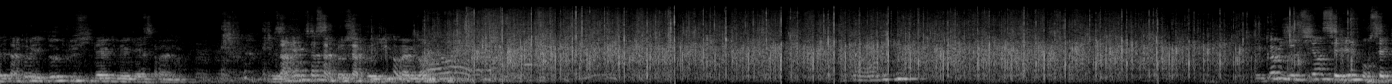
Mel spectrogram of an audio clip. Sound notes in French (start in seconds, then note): 4.1 Applaudissements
